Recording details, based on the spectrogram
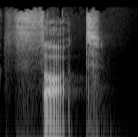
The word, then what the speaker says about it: thought: And you can think of it not as two words, but what might help you pronounce this word is if you start by saying thaw. Thaw. And then just add a soft T sound to the end.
